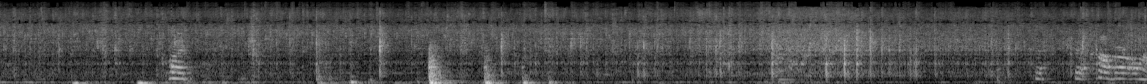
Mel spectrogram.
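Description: Fifteen eggs going into a pot of hot oil for curry, crackling and popping over a steady sizzle with scattered clanks of stirring, close by; a voice speaks briefly.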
